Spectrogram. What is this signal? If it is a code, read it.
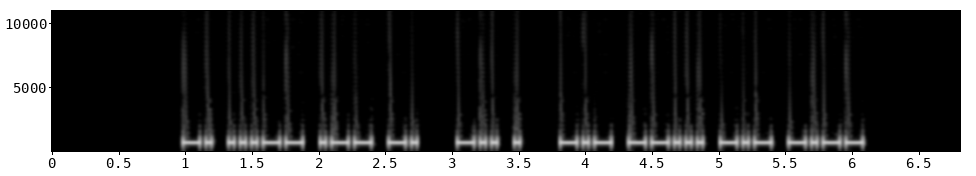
Morse code, heard as a keyed tone, about 28 wpm, 700 Hz. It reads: N3WN DE K7KY
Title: USA Callsign DE Callsign - 4 Characters - 28wpm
